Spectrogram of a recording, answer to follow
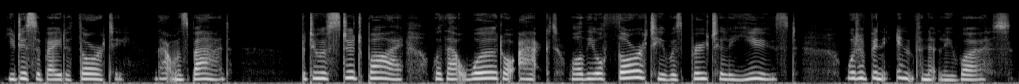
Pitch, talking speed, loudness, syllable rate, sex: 250 Hz, 145 wpm, -18 LUFS, 5.2 syllables/s, female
